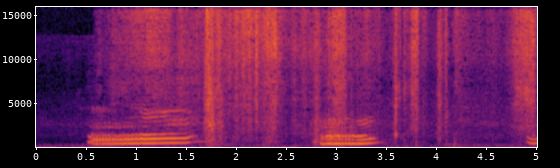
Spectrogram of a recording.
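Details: Two loud, even meows from a domestic cat, about two seconds apart, each rising slightly at the end, with clicks and soft indoor noises between them and the start of a third call at the close.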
